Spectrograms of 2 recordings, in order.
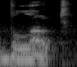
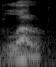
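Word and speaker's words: blót: a Nordic word and it's spelled b-l-o with a dash above it t emphasizing that it's an o sound brought uh grammatically in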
